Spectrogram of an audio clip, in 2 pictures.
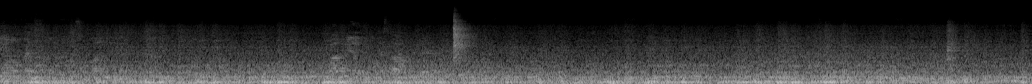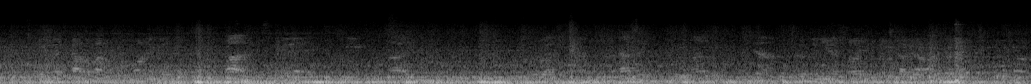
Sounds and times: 0.0s little train climbing the Pyrenees mountains 20.6s

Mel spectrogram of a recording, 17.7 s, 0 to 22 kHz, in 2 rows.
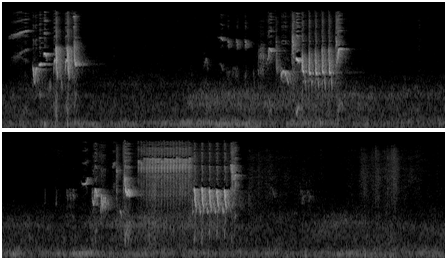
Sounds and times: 0.0s nightingale 2.0s
3.9s nightingale 7.0s
9.6s nightingale 15.3s

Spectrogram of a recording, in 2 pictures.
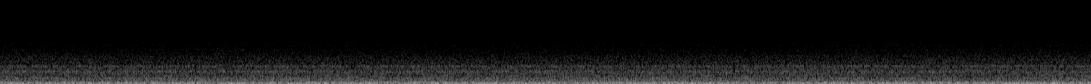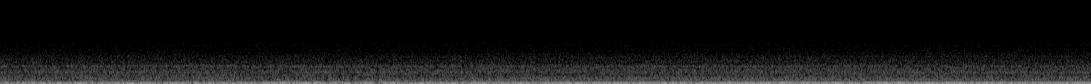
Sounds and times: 0.0s bus long-distance coach ride over german highway 21.8s

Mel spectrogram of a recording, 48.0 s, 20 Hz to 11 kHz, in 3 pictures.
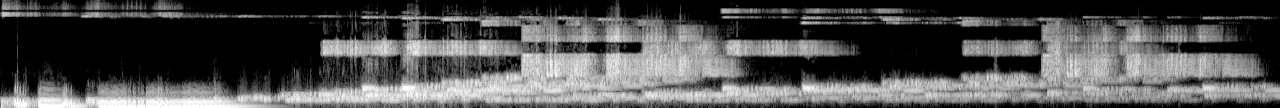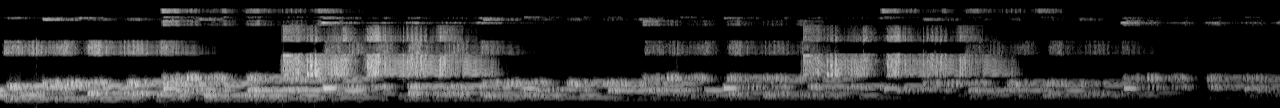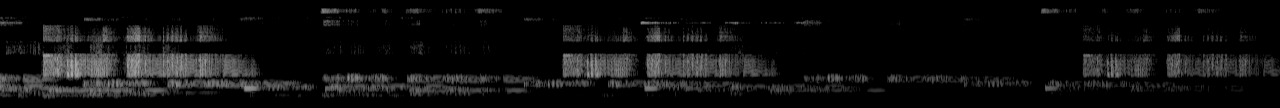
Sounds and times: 0.0s drum synth 3.6s

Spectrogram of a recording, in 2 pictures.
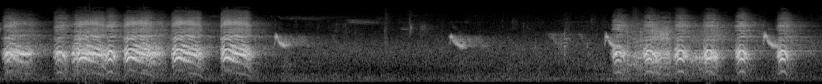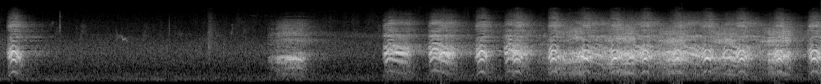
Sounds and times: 0.0s Crow Calls 2.9s
6.0s Crow Calls 8.8s
10.9s Crow Calls 16.4s

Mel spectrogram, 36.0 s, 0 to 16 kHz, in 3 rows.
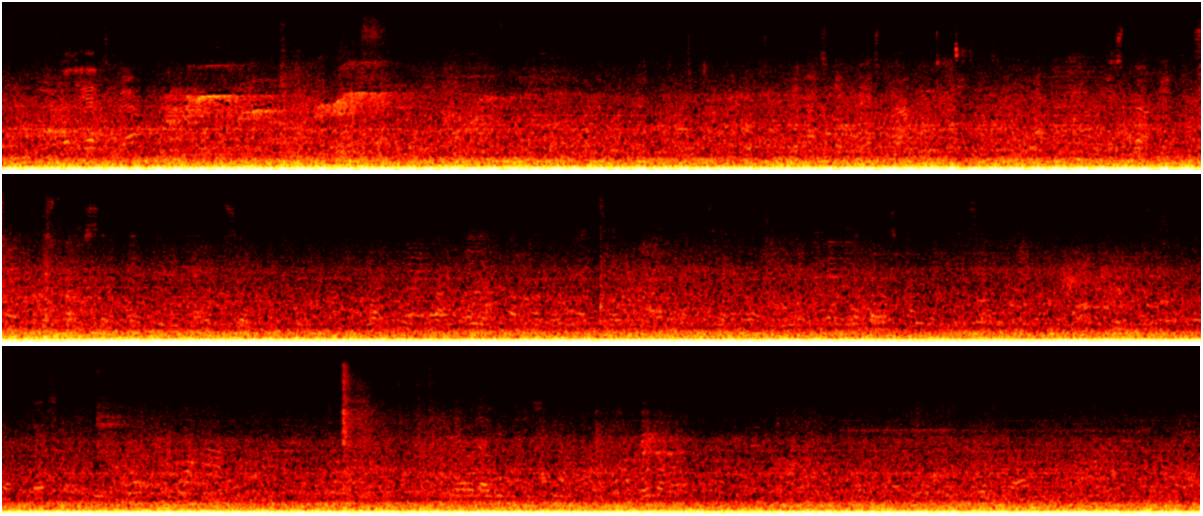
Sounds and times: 0.0s chatter 35.9s
0.0s traffic 35.9s

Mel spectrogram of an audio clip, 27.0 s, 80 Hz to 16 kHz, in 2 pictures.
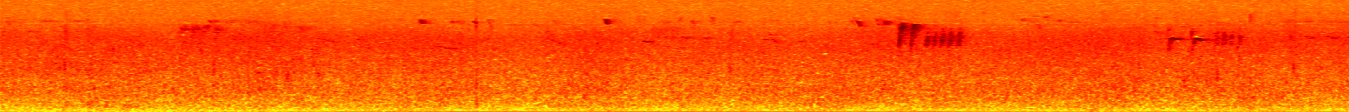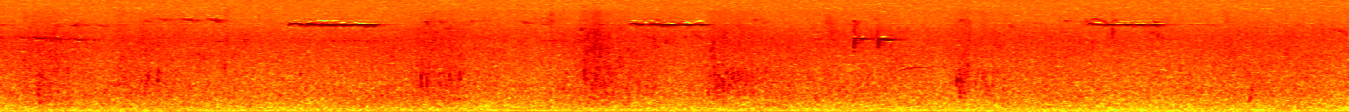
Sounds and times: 0.0s water splashing on the banks of the river 26.9s
0.0s waves on the shore of the loch 26.9s
11.4s birds 25.3s

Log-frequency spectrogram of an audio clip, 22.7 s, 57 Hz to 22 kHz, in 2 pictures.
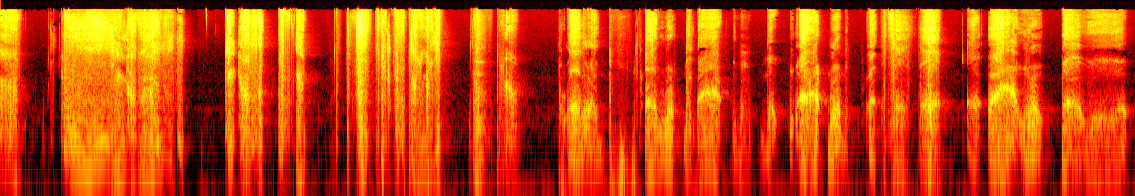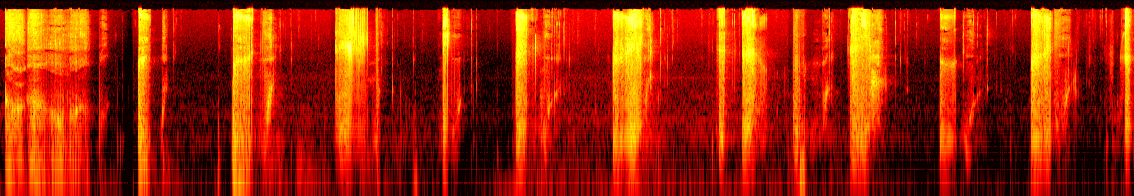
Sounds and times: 0.0s Slime monster sounds 13.1s

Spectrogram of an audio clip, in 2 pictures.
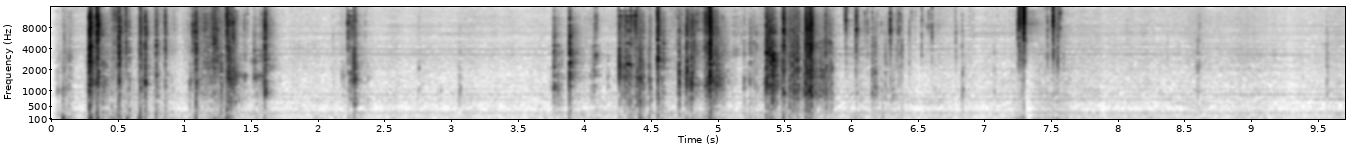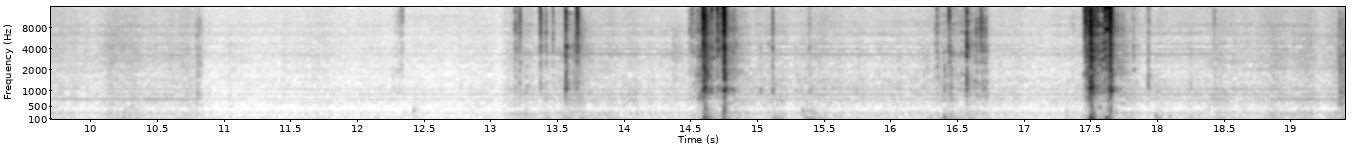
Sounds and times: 0.0s Loading and unloading a cassette tape in a walkman 2.4s
3.8s Loading and unloading a cassette tape in a walkman 7.6s
13.2s Loading and unloading a cassette tape in a walkman 13.8s
14.4s Loading and unloading a cassette tape in a walkman 15.2s
16.3s Loading and unloading a cassette tape in a walkman 16.8s
17.4s Loading and unloading a cassette tape in a walkman 18.0s

